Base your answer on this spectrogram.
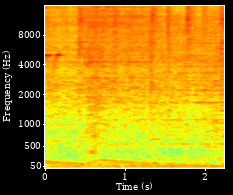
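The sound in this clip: Car engine revving hard, a loud, continuous roar with a deep low rumble underneath and a few brief surges in intensity.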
